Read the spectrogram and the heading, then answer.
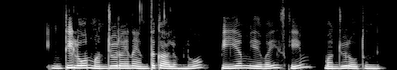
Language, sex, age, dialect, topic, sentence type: Telugu, female, 18-24, Utterandhra, banking, question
